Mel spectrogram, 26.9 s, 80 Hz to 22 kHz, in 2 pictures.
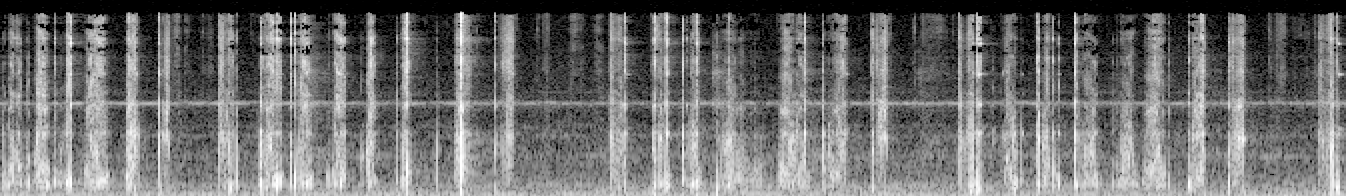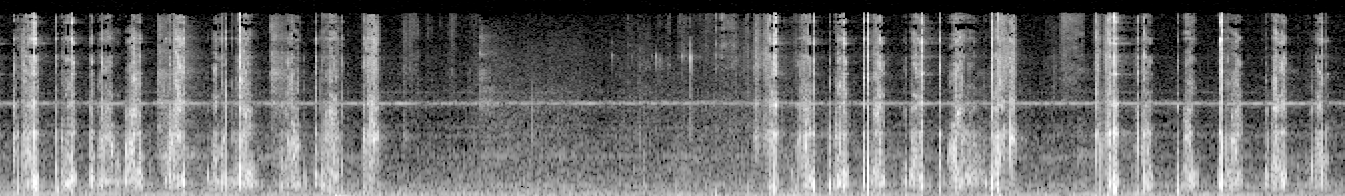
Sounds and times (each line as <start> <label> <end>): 24.4 twisting the tin bottle cap off-and-on from a glass bottle 26.8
